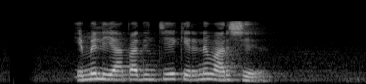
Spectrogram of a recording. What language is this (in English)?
Sinhala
